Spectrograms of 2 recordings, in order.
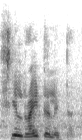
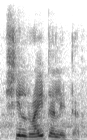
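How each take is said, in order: The two takes are said the same way.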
